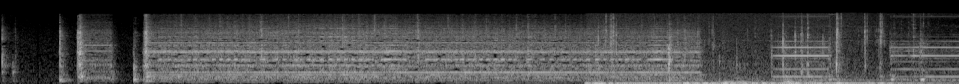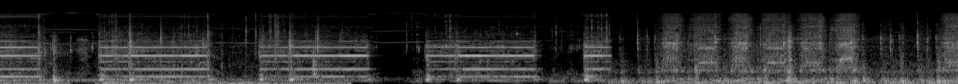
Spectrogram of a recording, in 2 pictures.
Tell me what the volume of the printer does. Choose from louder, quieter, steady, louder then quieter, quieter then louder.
quieter.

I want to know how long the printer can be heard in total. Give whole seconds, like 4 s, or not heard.
19 s.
